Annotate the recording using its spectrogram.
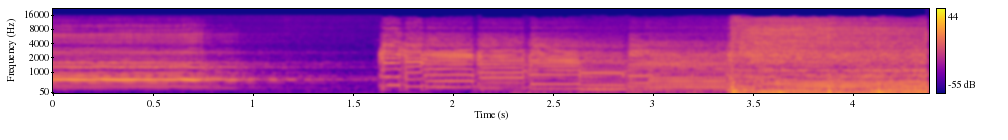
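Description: Rock band music: a held note fades into a brief near-gap, then a distorted electric guitar plays a stepping single-note riff alone, and the drums and bass come in loudly near the end.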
